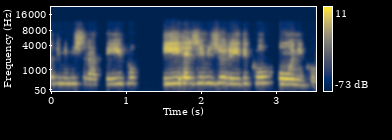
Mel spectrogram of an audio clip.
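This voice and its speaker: A woman's high-pitched voice in a Sergipe accent. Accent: northeastern Brazilian (Sergipe), noticeable. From Brazil, Sergipe (Aracaju). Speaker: law teacher and legal analyst. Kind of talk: online lecture.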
